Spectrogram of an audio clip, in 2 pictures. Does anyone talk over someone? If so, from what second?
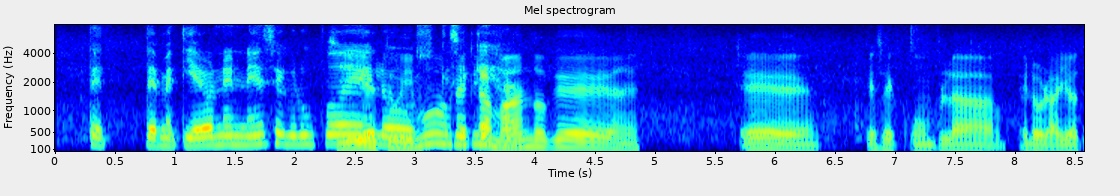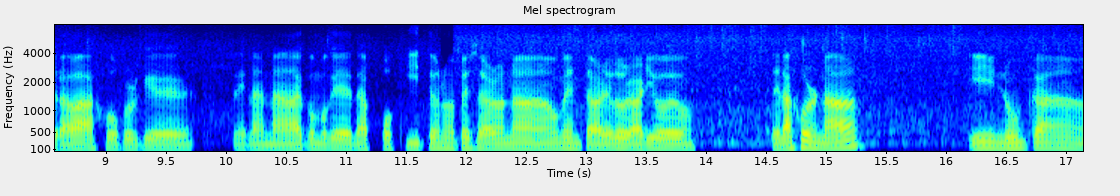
2.3 s

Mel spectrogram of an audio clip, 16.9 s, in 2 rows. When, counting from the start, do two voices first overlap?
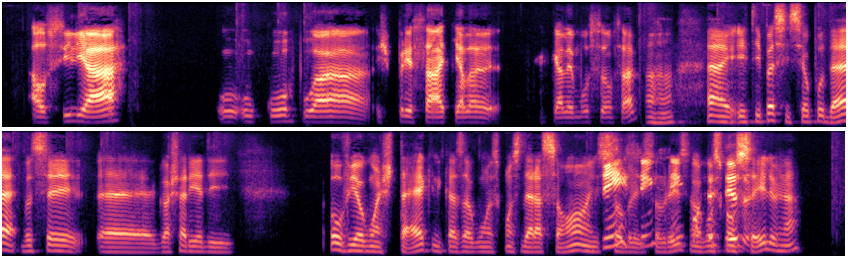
14.4 s

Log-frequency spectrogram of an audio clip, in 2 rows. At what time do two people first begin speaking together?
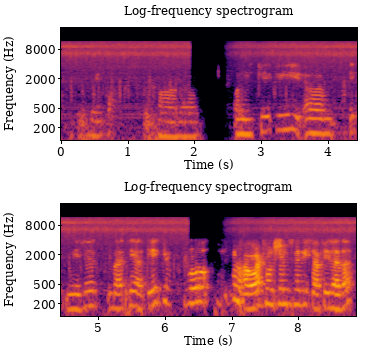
none

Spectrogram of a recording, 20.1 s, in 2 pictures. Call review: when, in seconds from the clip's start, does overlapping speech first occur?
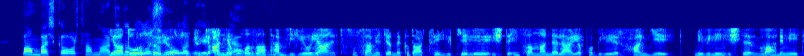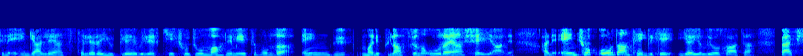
1.3 s

